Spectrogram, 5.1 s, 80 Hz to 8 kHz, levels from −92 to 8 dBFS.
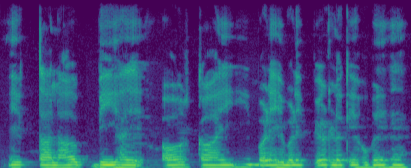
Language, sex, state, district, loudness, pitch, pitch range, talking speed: Hindi, male, Uttar Pradesh, Lucknow, -15 LUFS, 120 Hz, 115-120 Hz, 140 wpm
